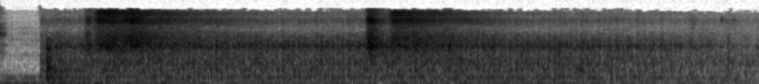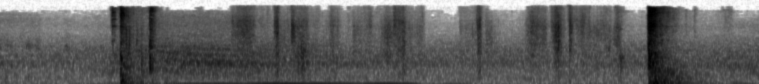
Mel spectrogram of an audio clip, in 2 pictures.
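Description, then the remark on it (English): A truck idles with a steady rumble while two people climb out, shuffling and creaking, then two separate doors slam shut a few seconds apart, loud. “Get out, out of the truck, both of you.”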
